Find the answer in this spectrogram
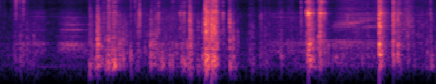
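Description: Small hard objects being handled and rummaged through in a box: light rattles and a few sharp clicks about a second apart.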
